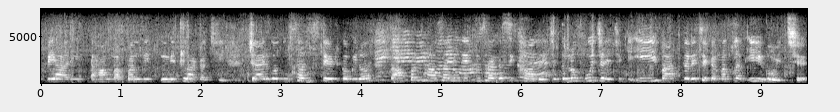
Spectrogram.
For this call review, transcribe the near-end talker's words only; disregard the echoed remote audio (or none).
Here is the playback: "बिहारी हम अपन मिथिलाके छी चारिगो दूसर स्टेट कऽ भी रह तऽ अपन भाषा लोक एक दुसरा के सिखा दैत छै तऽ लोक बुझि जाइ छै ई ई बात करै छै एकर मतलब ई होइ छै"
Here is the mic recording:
जेकि एहि बेर मलेमास लागल छएला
